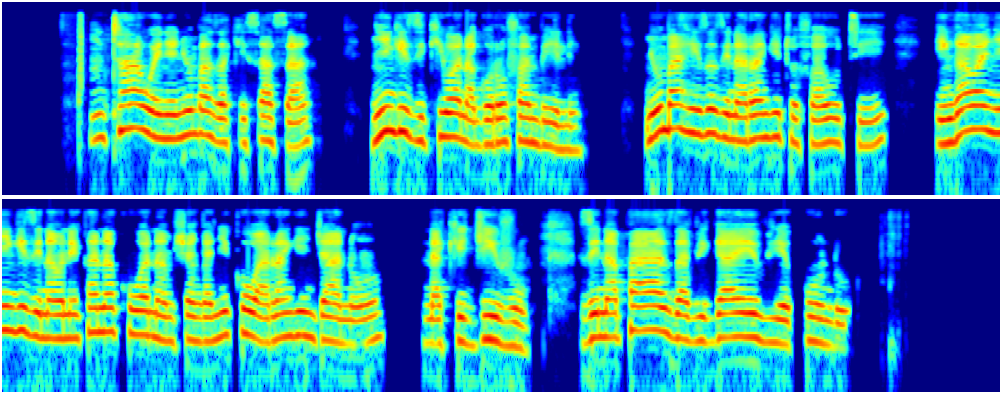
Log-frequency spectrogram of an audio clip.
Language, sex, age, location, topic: Swahili, female, 36-49, Nairobi, finance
